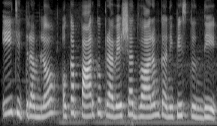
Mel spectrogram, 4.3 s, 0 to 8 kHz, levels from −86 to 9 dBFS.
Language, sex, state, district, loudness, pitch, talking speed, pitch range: Telugu, female, Telangana, Hyderabad, -15 LUFS, 250 Hz, 85 wpm, 235-285 Hz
